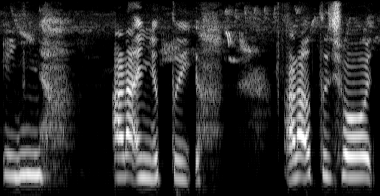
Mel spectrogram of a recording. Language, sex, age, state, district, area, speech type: Santali, female, 18-30, Jharkhand, Seraikela Kharsawan, rural, spontaneous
